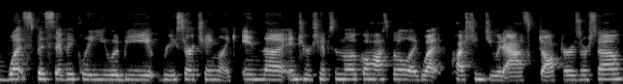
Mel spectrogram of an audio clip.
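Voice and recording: A woman speaks at a fairly high pitch with a bright, sharp tone. Her pitch moves very little.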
